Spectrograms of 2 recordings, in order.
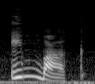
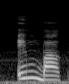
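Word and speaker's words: embark: आर के इम बाक यहां पे आर जो है हल्का साइलेंट रहता है ठीक है पूरी तरह से साइलेंट नहीं रहता है हल्का तो जब आप प्रोनाउंस करो तो इम बाक बोलो ठीक है इसका वर्ब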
